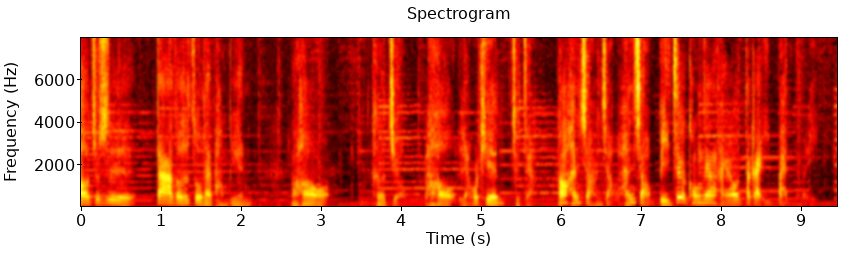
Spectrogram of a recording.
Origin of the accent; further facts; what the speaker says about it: Taiwan; also born or lived in Poland; 我们台湾人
